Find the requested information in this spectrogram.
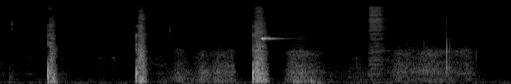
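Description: Several sharp, brief sneezes in quick succession with breathy gasps between them, part of a sneezing fit.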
